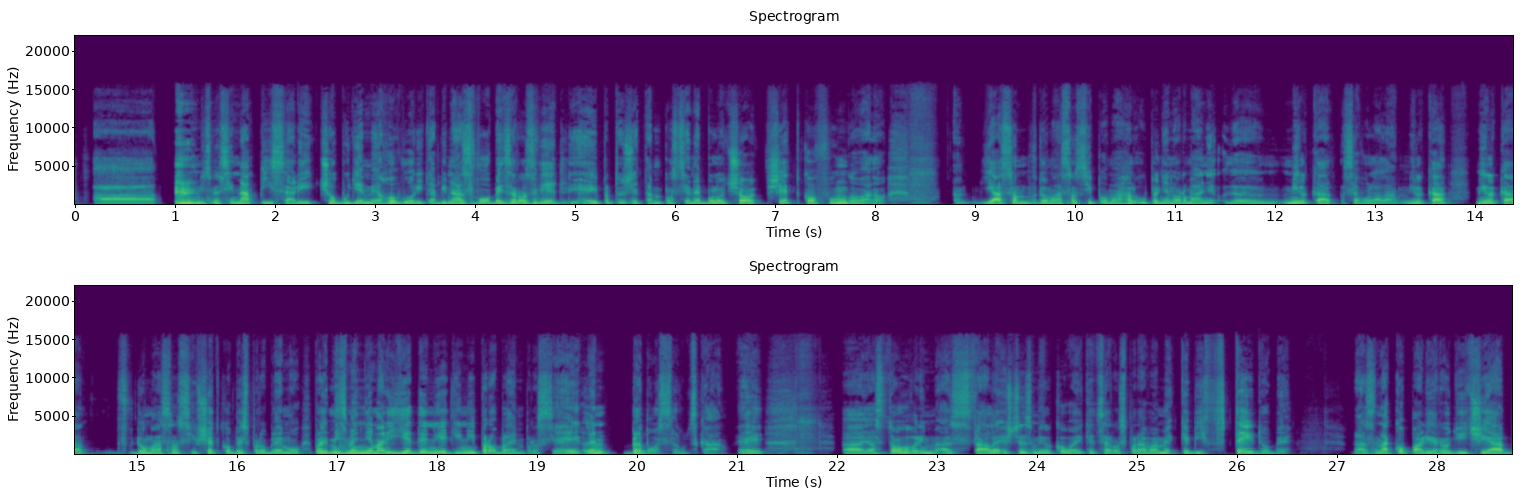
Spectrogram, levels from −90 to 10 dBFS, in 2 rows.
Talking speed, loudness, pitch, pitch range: 140 wpm, -22 LUFS, 110 Hz, 100-125 Hz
